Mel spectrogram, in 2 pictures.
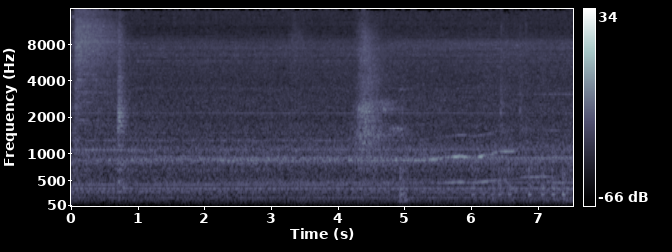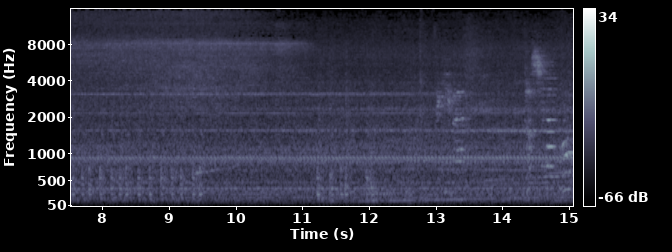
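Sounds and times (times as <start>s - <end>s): train wheels rumbling on rails: 3.2s - 15.0s.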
